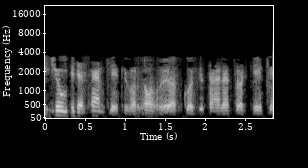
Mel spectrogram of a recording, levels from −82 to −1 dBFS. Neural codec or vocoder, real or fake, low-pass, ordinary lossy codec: codec, 16 kHz in and 24 kHz out, 1.1 kbps, FireRedTTS-2 codec; fake; 3.6 kHz; MP3, 16 kbps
